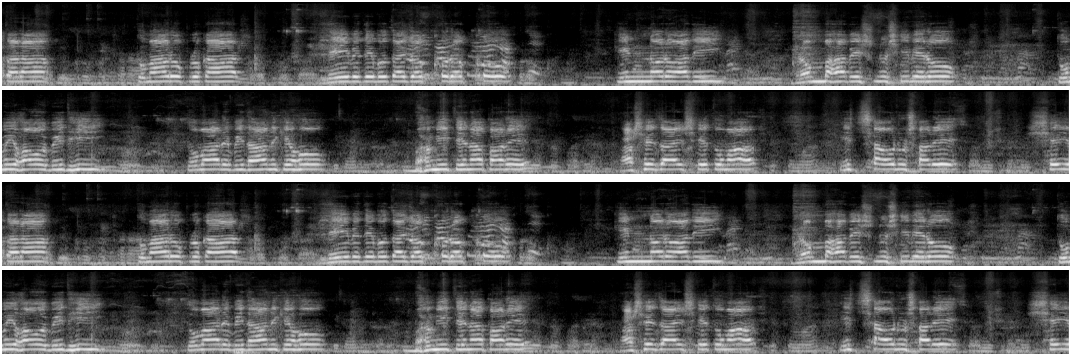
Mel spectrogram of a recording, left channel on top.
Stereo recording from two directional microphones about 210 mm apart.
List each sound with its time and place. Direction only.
0.0 s speech: 5° left (ahead or behind)
6.1 s speech: 5° left (ahead or behind)
10.6 s speech: 5° left (ahead or behind)
12.5 s speech: 5° left (ahead or behind)
16.9 s speech: 5° left (ahead or behind)
21.2 s speech: centre (ahead or behind)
